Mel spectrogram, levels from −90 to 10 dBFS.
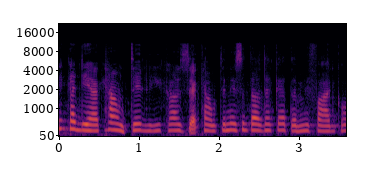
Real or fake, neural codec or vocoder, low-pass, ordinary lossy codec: fake; codec, 16 kHz in and 24 kHz out, 0.4 kbps, LongCat-Audio-Codec, two codebook decoder; 10.8 kHz; none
